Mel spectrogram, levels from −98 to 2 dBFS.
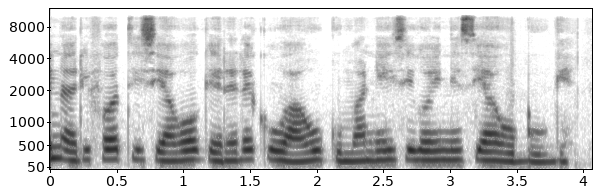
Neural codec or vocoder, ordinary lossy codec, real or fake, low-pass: vocoder, 22.05 kHz, 80 mel bands, Vocos; MP3, 96 kbps; fake; 9.9 kHz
